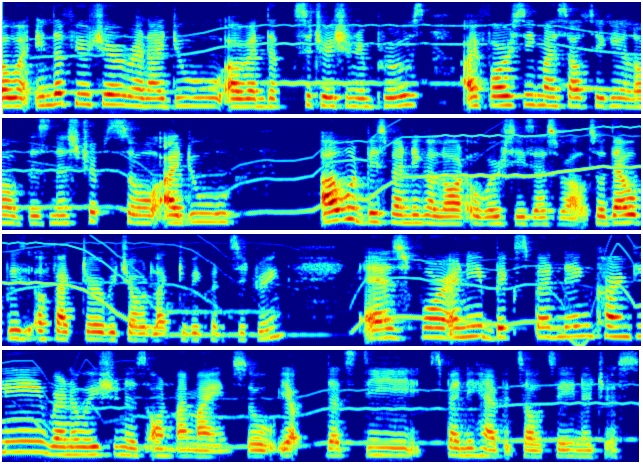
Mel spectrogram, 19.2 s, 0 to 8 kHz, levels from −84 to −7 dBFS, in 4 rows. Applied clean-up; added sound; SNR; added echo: classical method spectral subtraction.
